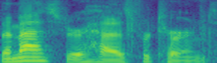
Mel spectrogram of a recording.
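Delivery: flat, expressionless, deadpan delivery. A player's character speaks to a startled man, deadpan. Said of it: "I look at a deadpan and say".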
